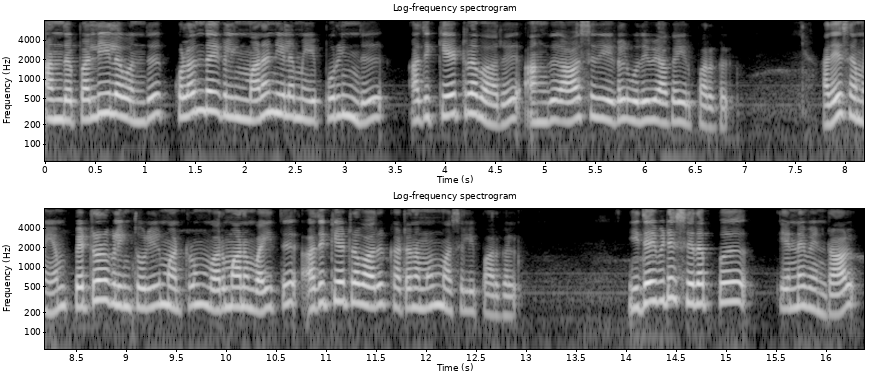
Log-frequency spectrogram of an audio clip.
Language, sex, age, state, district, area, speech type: Tamil, female, 30-45, Tamil Nadu, Chennai, urban, spontaneous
